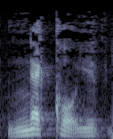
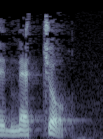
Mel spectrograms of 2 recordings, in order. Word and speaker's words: Necho: Neko, you pronounce Neko, so I don't know how you're sometimes ch, sometimes k. You are very good. Right, Neko, right? If it came to Neko, you never say Necho.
